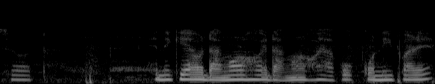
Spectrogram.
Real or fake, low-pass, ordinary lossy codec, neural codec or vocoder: real; 5.4 kHz; none; none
